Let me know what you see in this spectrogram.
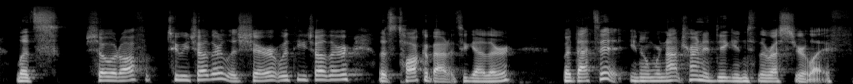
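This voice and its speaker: A plain, everyday voice at a moderate pace with ordinary pitch variation against a quiet background. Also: woman. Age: 40s. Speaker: podcast co-host. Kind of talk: casual chat.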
